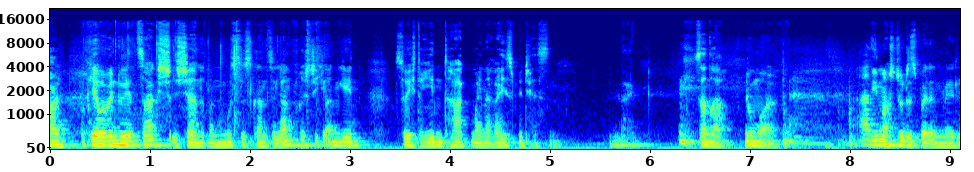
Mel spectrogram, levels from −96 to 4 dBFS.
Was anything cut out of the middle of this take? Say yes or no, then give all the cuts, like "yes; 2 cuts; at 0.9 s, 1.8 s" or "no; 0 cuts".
yes; 5 cuts; at 1.2 s, 1.5 s, 3.7 s, 4.8 s, 7.0 s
